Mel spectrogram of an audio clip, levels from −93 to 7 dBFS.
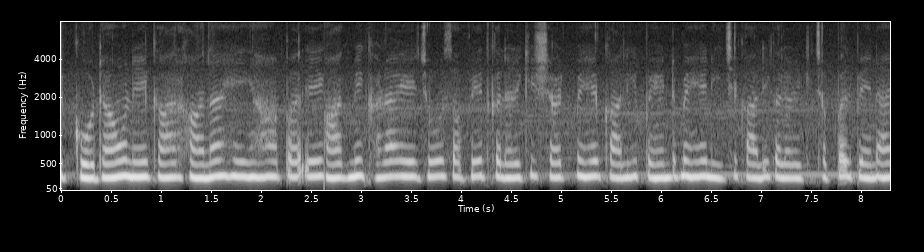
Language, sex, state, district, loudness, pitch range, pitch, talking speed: Hindi, female, Bihar, Jamui, -12 LUFS, 250-270 Hz, 260 Hz, 200 wpm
